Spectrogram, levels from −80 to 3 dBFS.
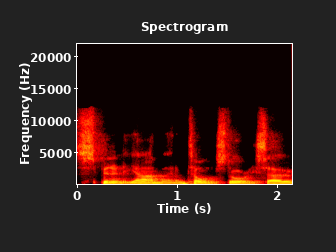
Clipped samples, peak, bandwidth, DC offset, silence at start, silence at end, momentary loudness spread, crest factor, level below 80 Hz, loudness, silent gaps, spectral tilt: under 0.1%; -10 dBFS; 12.5 kHz; under 0.1%; 0 s; 0 s; 2 LU; 16 dB; -58 dBFS; -26 LUFS; none; -5 dB/octave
